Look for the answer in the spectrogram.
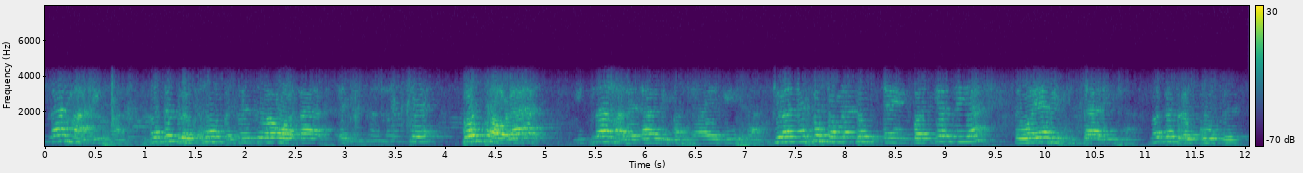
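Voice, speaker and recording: A young woman in an amateur church play, acting a female pastor who calms and comforts a distressed mother. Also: high-pitched, moderate pace, a little hiss or hum, close to an everyday voice. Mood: soothing. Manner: soothing, consoling. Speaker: church youth actor. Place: church hall. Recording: distant, echoey, tinny.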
